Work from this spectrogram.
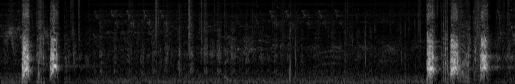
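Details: Guarding on command, Rottweiler Roxy fires off two quick barks, falls silent for about seven seconds, then lets loose a rapid burst of three more harsh barks.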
